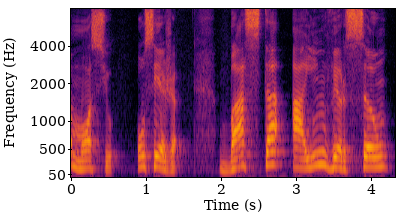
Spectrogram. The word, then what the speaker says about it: amotio: aprehensión ou amós you você escreve amotio e pronuncia márcio ou seja basta a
